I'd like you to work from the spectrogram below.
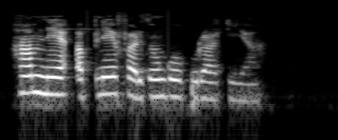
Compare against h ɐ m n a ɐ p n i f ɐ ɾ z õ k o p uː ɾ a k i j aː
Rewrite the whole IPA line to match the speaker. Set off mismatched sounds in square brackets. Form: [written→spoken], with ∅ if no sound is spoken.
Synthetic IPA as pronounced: h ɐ m n [a→e] ɐ p n [i→e] f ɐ ɾ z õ k o p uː ɾ a k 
